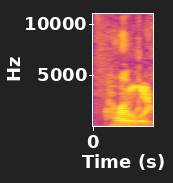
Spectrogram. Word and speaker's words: Harlacher: Harlicker. Harlicker. Mm-hmm. Thanks for the help on the pronunciation.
